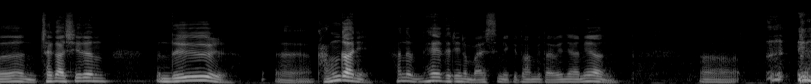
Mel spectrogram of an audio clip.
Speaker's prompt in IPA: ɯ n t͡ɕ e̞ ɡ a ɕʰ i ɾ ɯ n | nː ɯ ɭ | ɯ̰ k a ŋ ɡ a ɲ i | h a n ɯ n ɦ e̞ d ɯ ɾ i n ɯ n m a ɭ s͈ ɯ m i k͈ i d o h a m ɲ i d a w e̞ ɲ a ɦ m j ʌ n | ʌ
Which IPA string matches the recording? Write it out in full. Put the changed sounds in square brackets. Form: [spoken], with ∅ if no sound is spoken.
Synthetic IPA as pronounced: ɯ n t͡ɕ e̞ ɡ a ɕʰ i ɾ ɯ n | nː ɯ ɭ | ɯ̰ k a ŋ ɡ a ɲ i | h a n ɯ n ɦ e̞ d ɯ ɾ i n ɯ n m a ɭ s͈ ɯ m i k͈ i d o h a m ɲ i d a w e̞ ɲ a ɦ m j ʌ n | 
